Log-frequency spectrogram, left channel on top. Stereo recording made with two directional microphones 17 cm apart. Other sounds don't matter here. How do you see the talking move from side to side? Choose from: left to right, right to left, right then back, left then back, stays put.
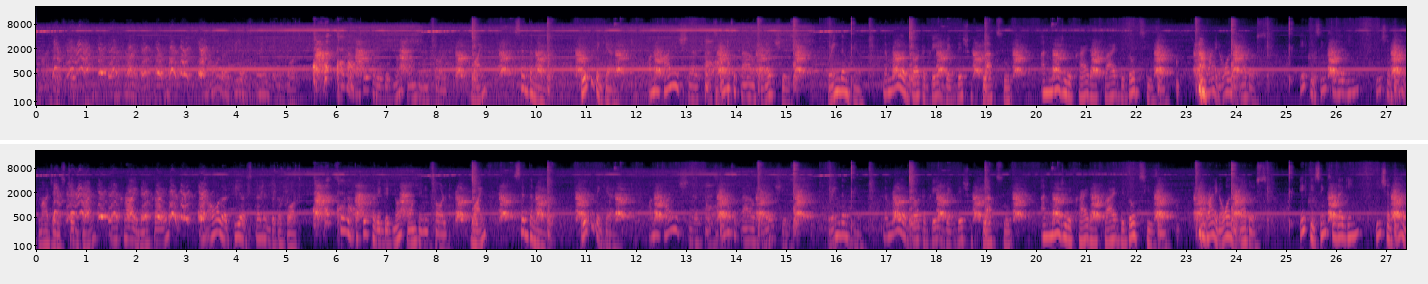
left then back.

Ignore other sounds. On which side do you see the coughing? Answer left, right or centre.
left.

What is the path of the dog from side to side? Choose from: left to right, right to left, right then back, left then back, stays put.
stays put.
